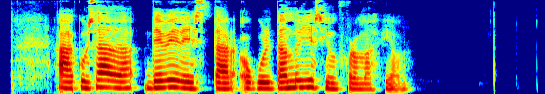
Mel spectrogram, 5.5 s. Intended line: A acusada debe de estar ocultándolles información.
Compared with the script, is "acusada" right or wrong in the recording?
right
